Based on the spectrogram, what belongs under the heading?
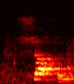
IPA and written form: ˋsɒftn̩ (soften)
